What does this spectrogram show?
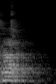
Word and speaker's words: sat: but when you say sat, when you say the t, you are going to punch this.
